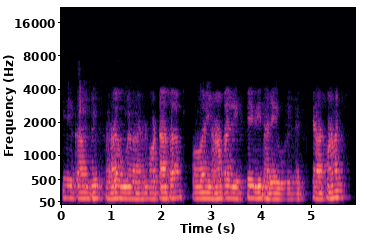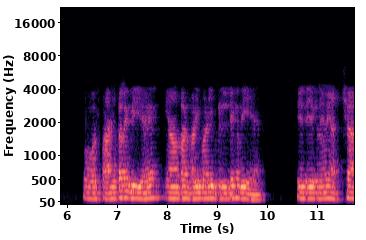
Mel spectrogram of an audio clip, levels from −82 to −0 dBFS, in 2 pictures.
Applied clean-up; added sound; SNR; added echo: neural mask model DeepFilterNet 3.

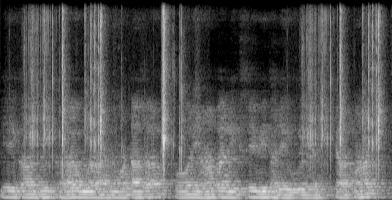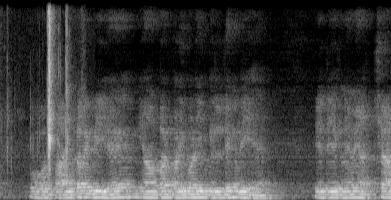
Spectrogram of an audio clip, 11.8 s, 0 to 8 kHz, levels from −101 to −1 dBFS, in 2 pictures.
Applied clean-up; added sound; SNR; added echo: none; Camera; 5 dB; reverberation time 0.9 s.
